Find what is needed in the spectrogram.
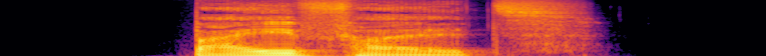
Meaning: genitive singular of Beifall
- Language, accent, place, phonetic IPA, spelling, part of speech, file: German, Germany, Berlin, [ˈbaɪ̯fals], Beifalls, noun, De-Beifalls.ogg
